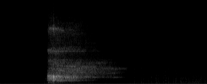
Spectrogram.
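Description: A woman's short, breathy sigh about half a second in, fading away within about half a second.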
